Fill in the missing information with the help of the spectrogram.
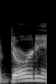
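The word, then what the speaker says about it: Dougherty: pronounce there um um Doherty is that how it is yeah Doherty dirty I finally got it so Doherty and Mitchell counties that's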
